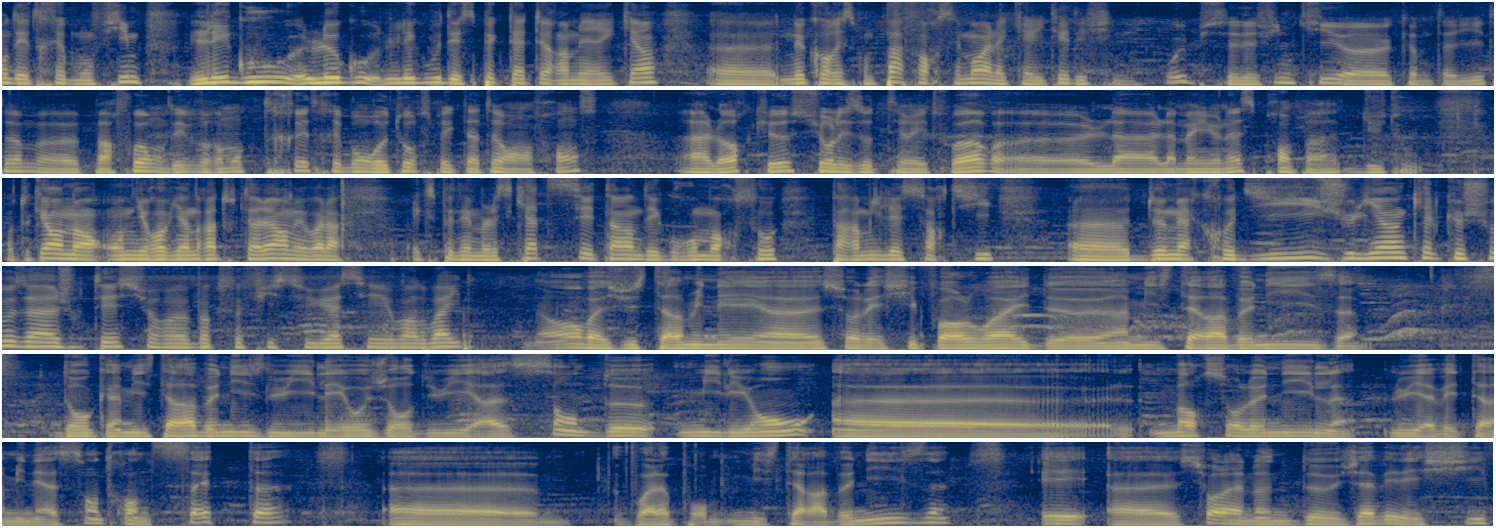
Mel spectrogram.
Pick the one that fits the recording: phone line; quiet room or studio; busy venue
busy venue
